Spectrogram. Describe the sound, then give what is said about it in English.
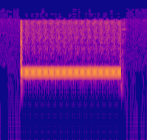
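A steady telephone dial tone hums alone for about two seconds after a caller's cell phone call drops. It is loud, starts abruptly and cuts off just as suddenly, with silence on either side. “His phone got broken in on. That was a cell phone.”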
